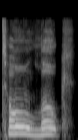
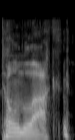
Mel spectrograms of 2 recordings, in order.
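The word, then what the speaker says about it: Tone Lōc: the comedy was crazy we have tone Lok uh that's how you say it right yes not tone lock tone lo I didn't say tone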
